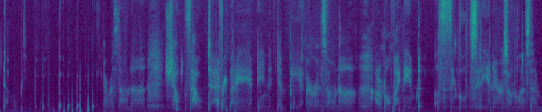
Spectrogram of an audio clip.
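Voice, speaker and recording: Softly whispering woman, repeating words. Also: low-quality recording. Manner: whispered, soft and rambling, repeating words over and over; playful, chatty asides to viewers. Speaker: ASMR creator. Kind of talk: ASMR whispering.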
